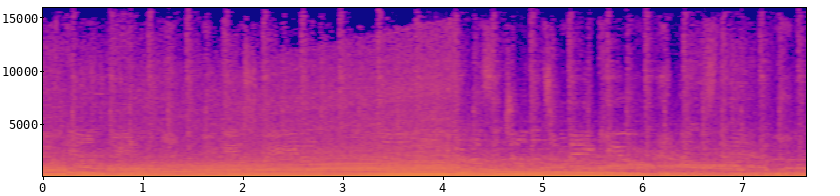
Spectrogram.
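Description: A drifting car on a fog-covered mountain touge road in the VR racing game Touge Shakai. The engine climbs and falls in pitch through revs and shifts, with tire squeal, close and continuous.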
